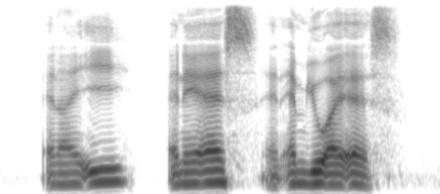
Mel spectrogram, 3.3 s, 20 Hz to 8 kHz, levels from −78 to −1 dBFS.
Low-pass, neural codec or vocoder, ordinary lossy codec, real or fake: 7.2 kHz; none; none; real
